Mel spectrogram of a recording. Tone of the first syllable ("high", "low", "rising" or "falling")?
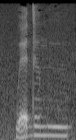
rising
